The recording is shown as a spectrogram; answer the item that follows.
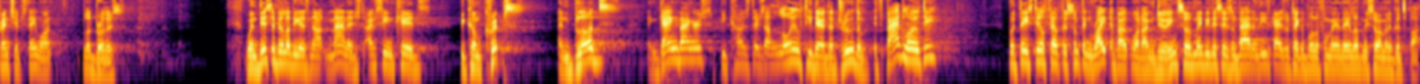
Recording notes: Part of a live recording from The Peak Experience.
